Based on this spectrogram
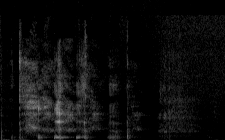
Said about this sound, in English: Sorry, I just had a coughing fit there.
